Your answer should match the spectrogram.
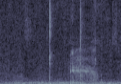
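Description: Two faint sharp clicks of a computer mouse, one a little under a second in and another about half a second later, with a short soft breathy voice sound between them, over low room tone.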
